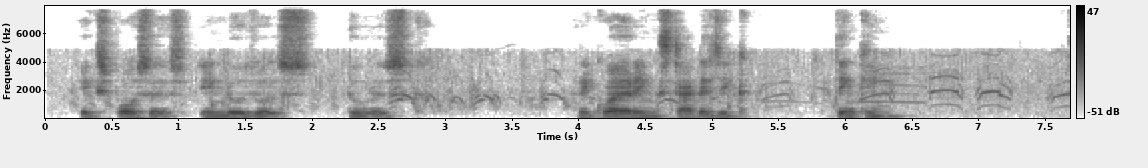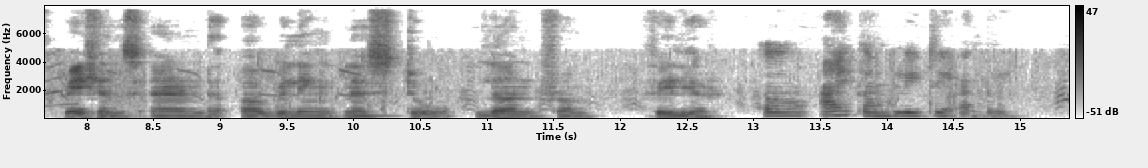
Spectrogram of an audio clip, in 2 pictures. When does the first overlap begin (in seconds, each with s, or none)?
none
